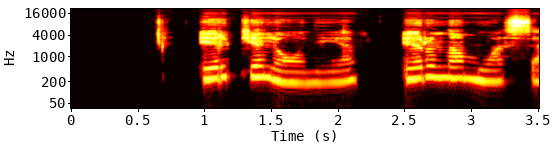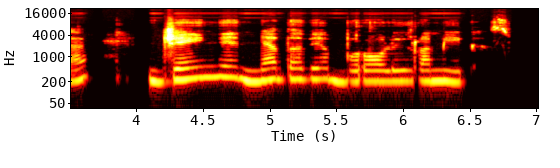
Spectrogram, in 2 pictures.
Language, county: Lithuanian, Alytus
